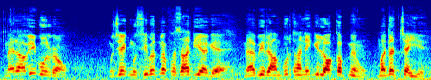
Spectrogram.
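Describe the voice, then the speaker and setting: A man playing a principled, polite soldier with an earnest, respectful manner in a scripted animated moral story. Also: fairly high pitch, very fast, a little hiss or hum, lightly acted. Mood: troubled. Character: principled young male soldier, polite and steadfast.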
